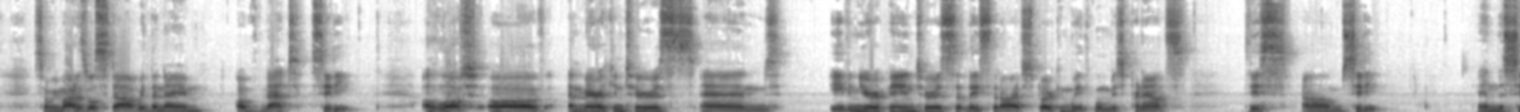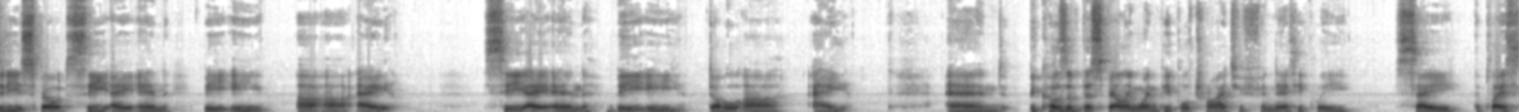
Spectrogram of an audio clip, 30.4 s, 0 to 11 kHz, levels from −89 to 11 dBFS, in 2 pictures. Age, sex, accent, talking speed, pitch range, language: 20-39, male, Australian, 105 wpm, 110-130 Hz, English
